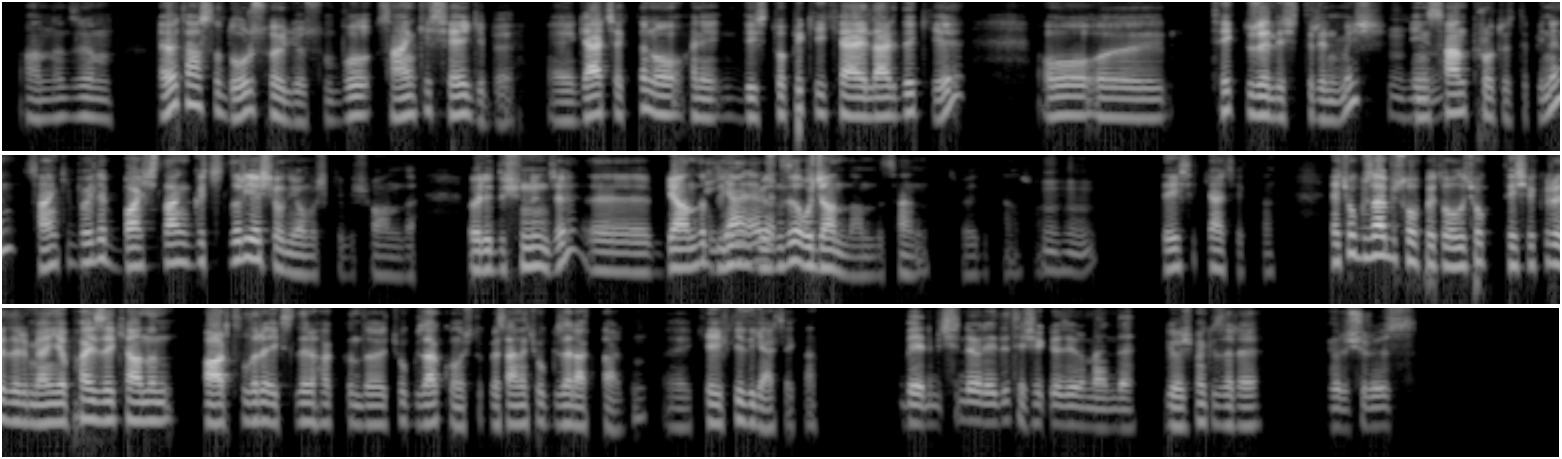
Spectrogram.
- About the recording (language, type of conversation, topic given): Turkish, podcast, Yapay zekâ, hayat kararlarında ne kadar güvenilir olabilir?
- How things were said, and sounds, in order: in English: "distopik"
